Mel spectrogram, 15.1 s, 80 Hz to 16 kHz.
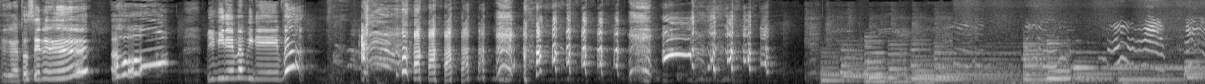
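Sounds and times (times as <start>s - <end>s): music: 0.0s - 15.0s
woman laughing hard: 4.2s - 9.8s.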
